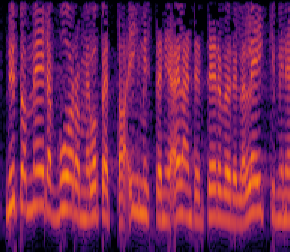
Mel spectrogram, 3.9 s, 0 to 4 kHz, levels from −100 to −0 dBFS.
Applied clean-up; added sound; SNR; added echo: none; none; none; none.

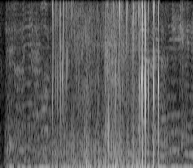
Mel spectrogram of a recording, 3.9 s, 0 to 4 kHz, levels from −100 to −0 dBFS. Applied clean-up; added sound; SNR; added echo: neural separator model SepFormer WHAMR!.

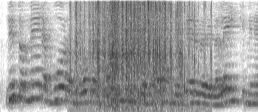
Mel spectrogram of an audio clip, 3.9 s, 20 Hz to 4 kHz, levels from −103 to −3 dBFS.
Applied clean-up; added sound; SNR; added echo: none; Crackle / Crushing; -4 dB; reverberation time 0.6 s.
